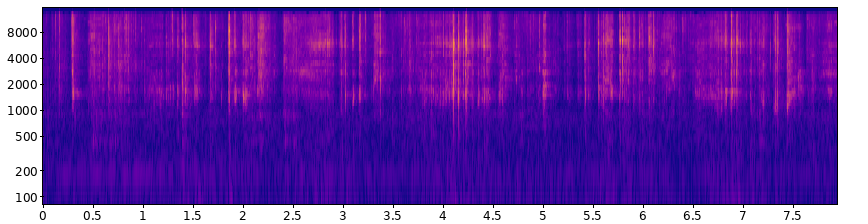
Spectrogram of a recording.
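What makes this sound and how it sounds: A knife blade carves a hand-held solid oval soap bar with a metallic copper coating, shaving off flakes and exposing the white soap inside. The carving gives a steady run of crisp, bright scraping and crackling strokes with dry, quick bursts and almost no low end.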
